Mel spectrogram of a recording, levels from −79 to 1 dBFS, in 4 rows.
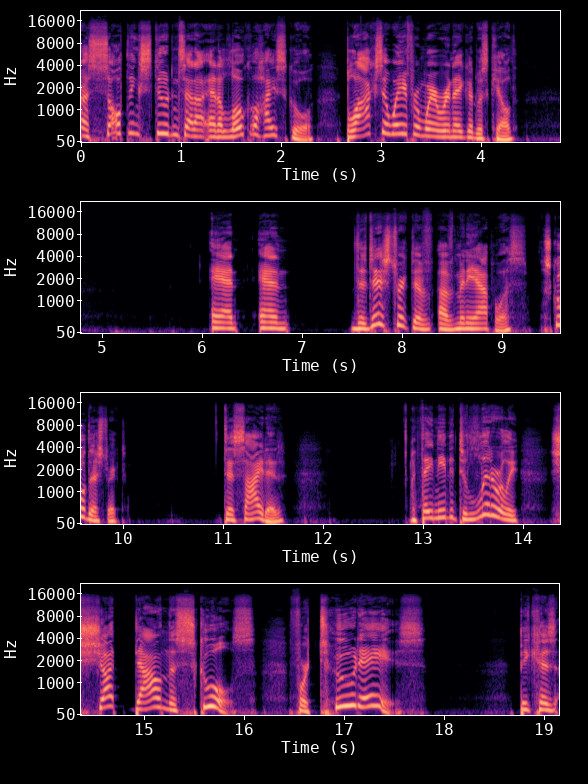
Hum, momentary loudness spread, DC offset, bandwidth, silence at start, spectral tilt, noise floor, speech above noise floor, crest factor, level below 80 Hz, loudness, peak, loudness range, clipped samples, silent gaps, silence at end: none; 10 LU; under 0.1%; 16.5 kHz; 0 s; -4 dB/octave; -72 dBFS; 57 dB; 14 dB; -42 dBFS; -16 LUFS; -4 dBFS; 4 LU; under 0.1%; none; 0 s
